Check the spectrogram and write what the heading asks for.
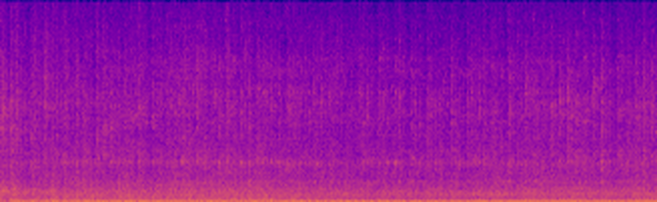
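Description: Harley-Davidson Street Glide Special's V-twin engine catching right at the start after cranking, then idling steadily.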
